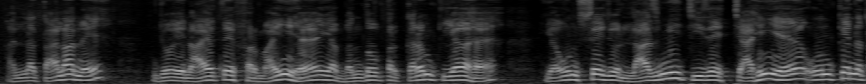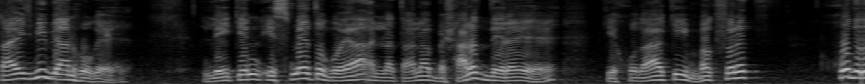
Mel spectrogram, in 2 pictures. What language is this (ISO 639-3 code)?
urd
